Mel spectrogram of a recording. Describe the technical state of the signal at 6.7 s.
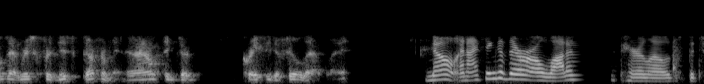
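At 6.7 s you're hearing the AMR narrowband mobile codec, same as across the whole clip. The speech is squeezed into a phone band of roughly 200 Hz to 3.7 kHz with nothing past 3.8 kHz, and the pulse-driven vocal-tract model leaves a plainly buzzy, synthetic edge, which fits a bitrate around 10.2 kbps.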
